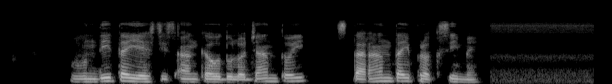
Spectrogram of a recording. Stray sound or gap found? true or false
false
